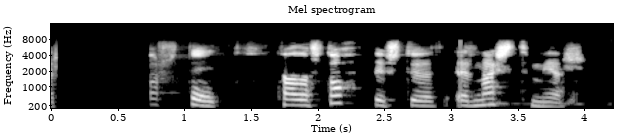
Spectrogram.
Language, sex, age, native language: Icelandic, female, 30-39, Icelandic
